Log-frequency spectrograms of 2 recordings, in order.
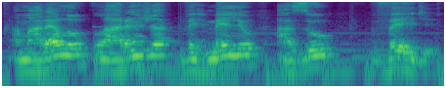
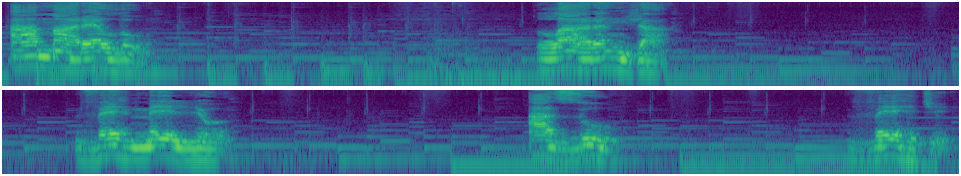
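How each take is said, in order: First: The colors are said quickly in a row. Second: The colors are said slowly with long gaps.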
